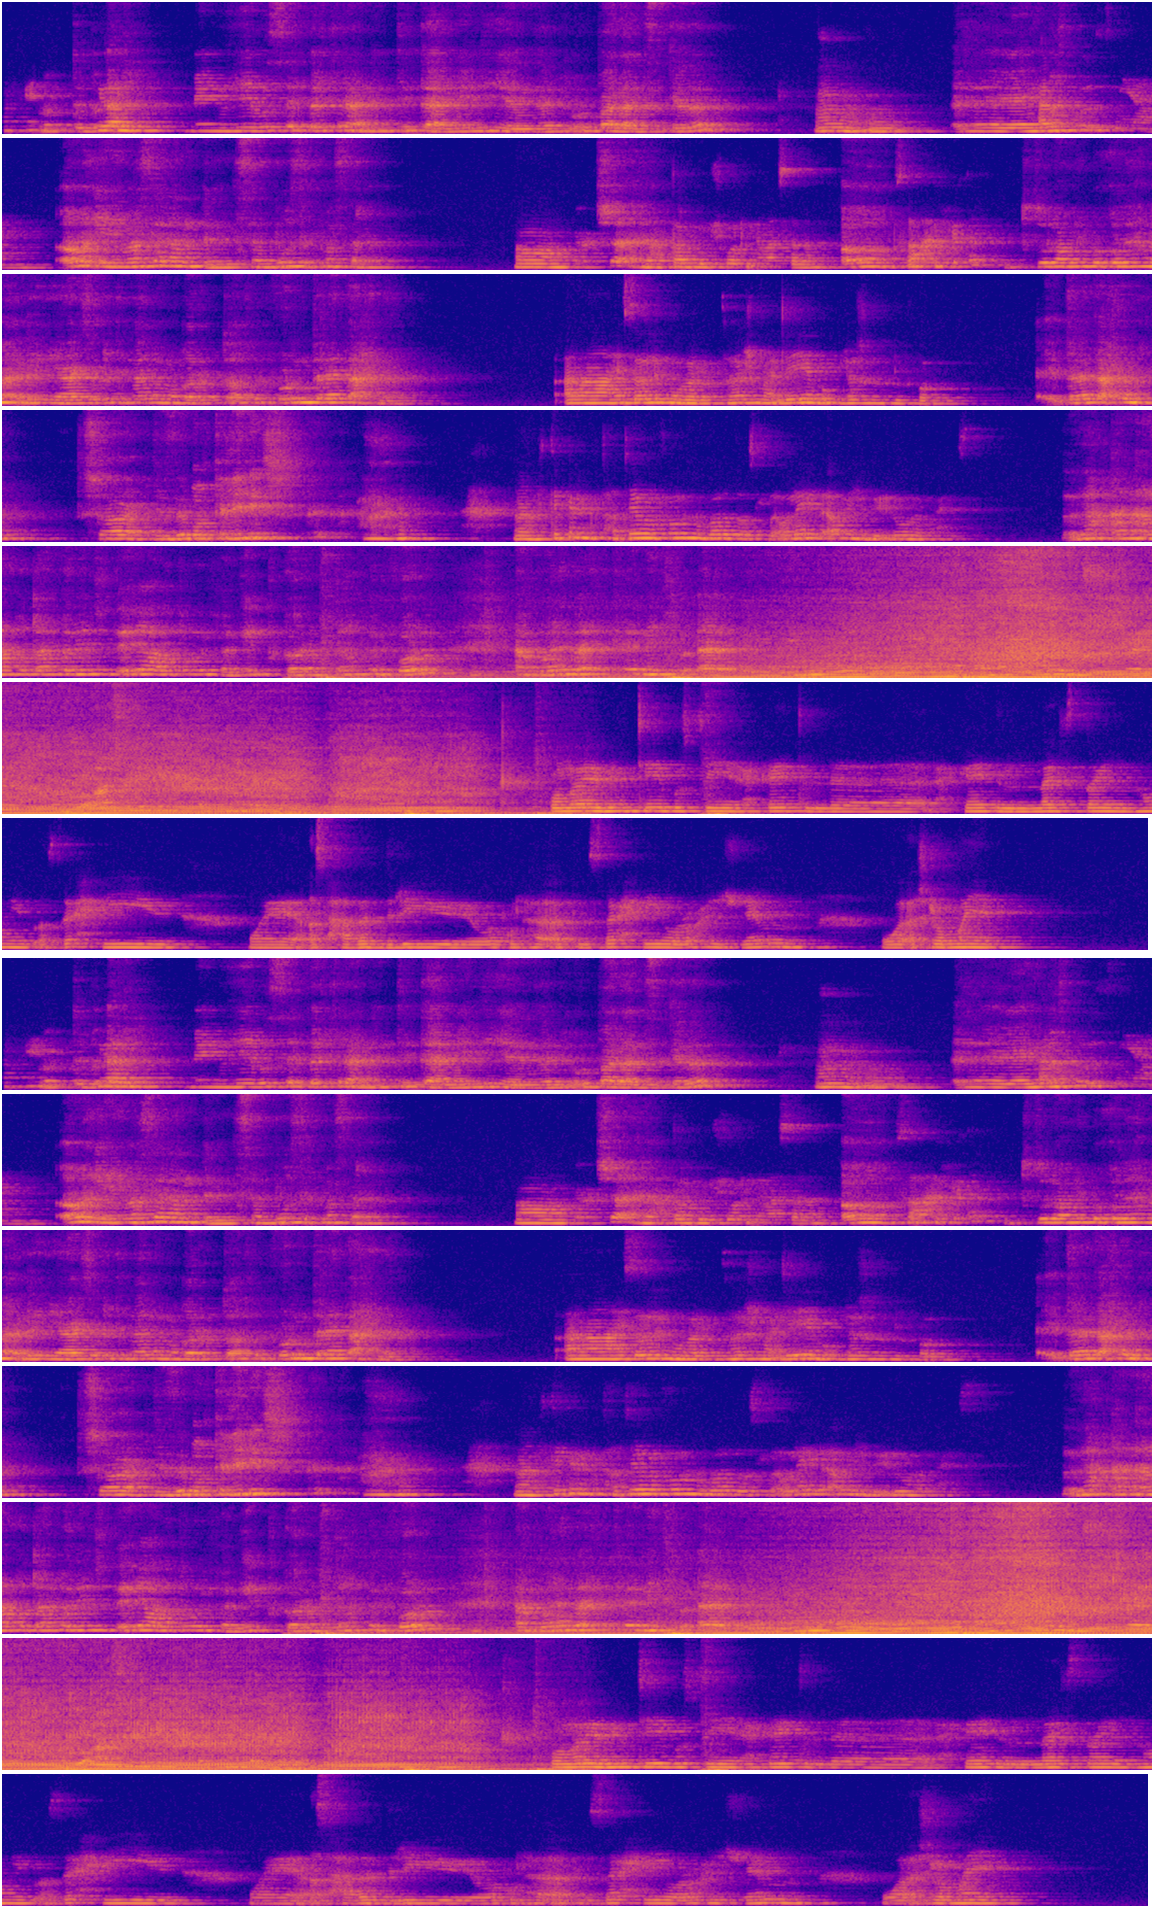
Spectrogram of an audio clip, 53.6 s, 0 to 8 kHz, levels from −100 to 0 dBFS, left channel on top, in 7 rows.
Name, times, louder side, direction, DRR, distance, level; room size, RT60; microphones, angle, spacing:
voice 1, 0.2-0.8 1.2-4.8 6.3-7.3 8.0-10.2 11.5-12.1 13.2-13.6 14.5-18.0 22.2-23.0 23.5-25.5 30.1-40.4, equal, 10° left, -9 dB, 1.0 m, -32 dB
voice 2, 5.4-6.0 7.2-7.8 11.1-11.5 11.9-13.1 13.7-14.2 19.1-21.6 25.4-25.8 26.1-29.3 33.9-34.4 40.7-52.6, left 2 dB, 85° left, -1 dB, 0.5 m, -33 dB
Motorcycle / Engine, 32.5-42.2, right 1 dB, 75° right, 0.6 m, -29 dB
sound 1, 32.7-33.1 33.9-34.0 35.0-35.7 36.3-36.5 38.7-39.1 39.8-39.9 40.9-41.4 41.9-42.0 42.9-43.5, equal, 5° right, 0.5 m, -32 dB
2.8 x 2.3 x 2.6 m, 0.84 s
head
